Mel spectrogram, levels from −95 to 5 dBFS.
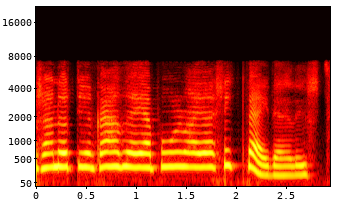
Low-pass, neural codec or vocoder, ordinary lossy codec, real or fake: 7.2 kHz; codec, 16 kHz, 1 kbps, X-Codec, WavLM features, trained on Multilingual LibriSpeech; none; fake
